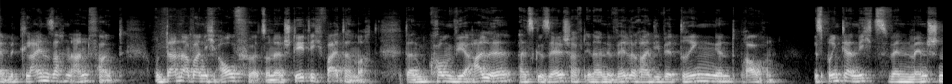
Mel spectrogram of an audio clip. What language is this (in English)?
German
